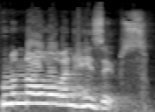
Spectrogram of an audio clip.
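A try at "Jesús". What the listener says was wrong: Don't pronounce the J.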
